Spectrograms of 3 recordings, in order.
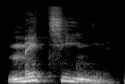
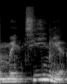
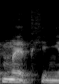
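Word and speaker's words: Metheny: Еще раз, это такой гитарист американский, которого зовут Пэт, P-A-T, Мэттини. Вот говорится Мэттини, а пишется Мэтхени. Вот если по буквам, Мэтхени, N-Y в конце. Пэт Мэтхени. И мы даже думали, что он Пэт Мэтхени, а потом однажды услышали по радио Пэт Мэттини.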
